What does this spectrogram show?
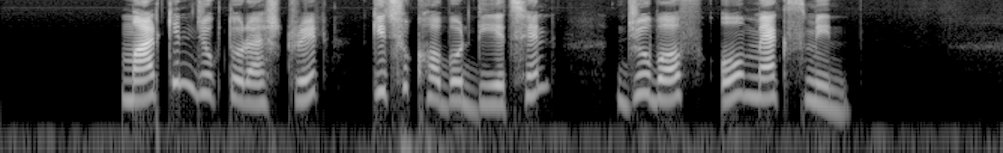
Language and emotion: Bengali, neutral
